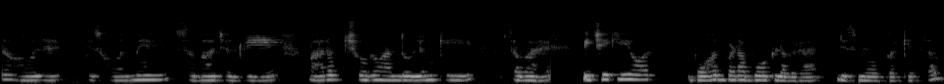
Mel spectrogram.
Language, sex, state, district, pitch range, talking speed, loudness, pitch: Hindi, female, Uttar Pradesh, Jalaun, 185-210 Hz, 190 wpm, -37 LUFS, 190 Hz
